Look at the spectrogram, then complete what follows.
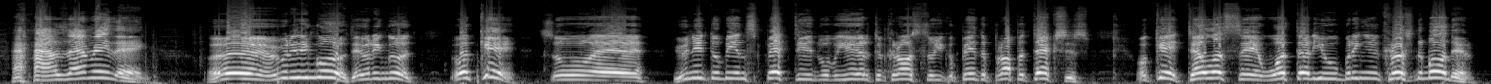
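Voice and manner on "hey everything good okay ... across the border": very high, loud, breezy voice in broken English. Narrating a story, voice Dimitri checking a traveler at the border, as Dimitri the border inspector.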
